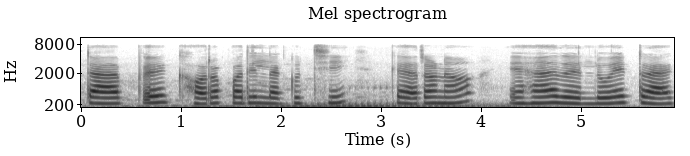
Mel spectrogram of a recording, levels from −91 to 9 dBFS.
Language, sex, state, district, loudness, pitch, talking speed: Odia, female, Odisha, Khordha, -17 LUFS, 265 Hz, 90 wpm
